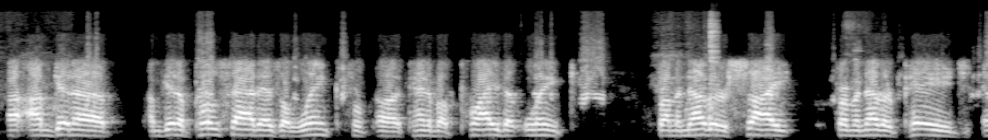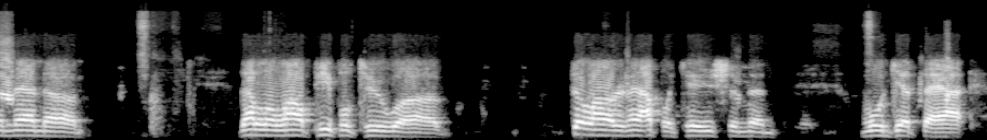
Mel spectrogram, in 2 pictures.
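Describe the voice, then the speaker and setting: A man who runs a restaurant, chatting casually over a video call. He talks haltingly with many pauses and restarts, and his audio is buzzy and glitchy, breaking up and freezing. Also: on the high side, fairly even intonation. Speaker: restaurant owner joining a live chat by video call. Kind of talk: casual chat. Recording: tinny, noisy call line.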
